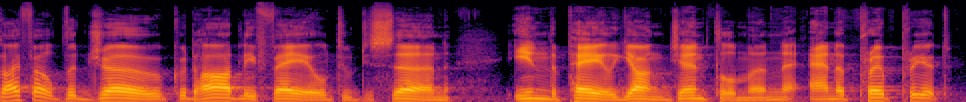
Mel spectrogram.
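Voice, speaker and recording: A man, reading a classic novel aloud in measured, expressive storytelling. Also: on the low side. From Britain. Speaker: audiobook narrator. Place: cozy home spot beside a fireplace.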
